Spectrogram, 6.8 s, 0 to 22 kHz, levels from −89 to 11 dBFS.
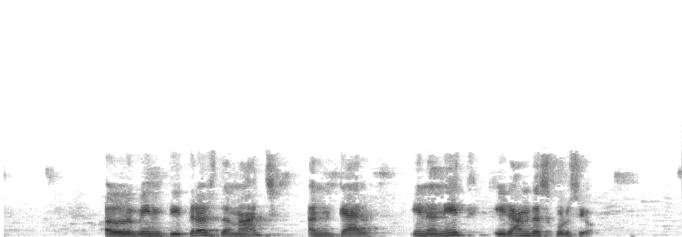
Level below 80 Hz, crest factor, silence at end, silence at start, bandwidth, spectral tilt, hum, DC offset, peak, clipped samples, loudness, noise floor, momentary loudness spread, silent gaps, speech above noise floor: -60 dBFS; 18 dB; 0.9 s; 1.05 s; 8 kHz; -6 dB/octave; none; under 0.1%; -2 dBFS; under 0.1%; -17 LUFS; -63 dBFS; 11 LU; none; 47 dB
